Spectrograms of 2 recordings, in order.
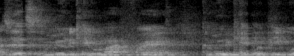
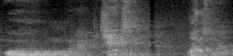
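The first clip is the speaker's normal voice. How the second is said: higher-pitched threat, slowed and drawn out; mock angry threat; 9 semitones higher, slower than usual. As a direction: play the hothead vowing revenge. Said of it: "that was the old me".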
